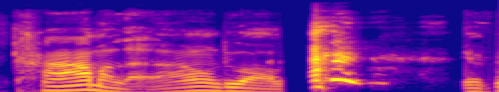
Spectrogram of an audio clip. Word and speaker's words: Kamala: It's not Kamala. It's Kamala.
